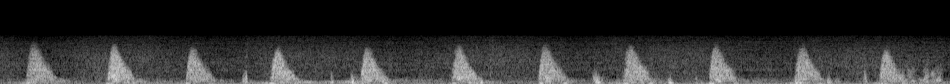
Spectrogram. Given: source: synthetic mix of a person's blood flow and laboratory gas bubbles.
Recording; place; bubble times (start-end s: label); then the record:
Doppler ultrasound of blood flow; subclavian vein
9.04-9.17 s: bubbles
9.22-9.27 s: bubbles
9.30-9.43 s: bubbles
From the record:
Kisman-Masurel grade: 222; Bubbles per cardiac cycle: several, 3 to 8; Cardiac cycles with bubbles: 10 to 50%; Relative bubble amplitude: moderate (0.250 to 0.450); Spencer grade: 2 (many but less than half of the cardiac periods contain bubble signals, singularly or in groups); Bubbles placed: anywhere in the cardiac cycle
